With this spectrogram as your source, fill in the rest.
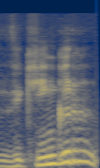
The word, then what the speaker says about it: Viking: i oznaczało generalnie słowo Viking Viking właściwie bo tak trzeba to zaakcentować oznaczało wyprawę za morską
